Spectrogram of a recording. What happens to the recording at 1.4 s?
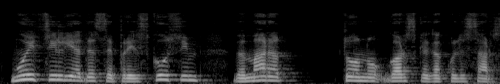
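At 1.4 s, as across the whole clip, the speech is dull with nothing above 11.5 kHz, and artefacts from different codecs are heard together. That mix likely comes from transcoding between lossy codecs, an MP3 pass re-encoded to AAC-LC at rates near 48 kbit/s. The later codec spends bits on the earlier artefacts and adds its own.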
